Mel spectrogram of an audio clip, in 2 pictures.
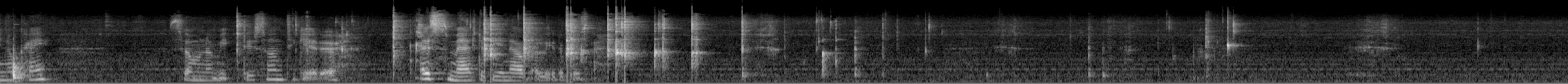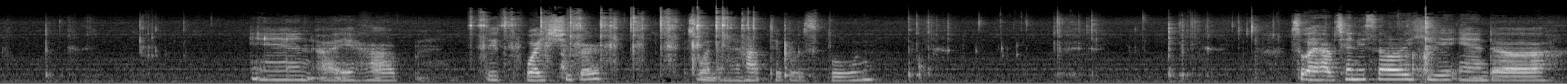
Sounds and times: Stir: 7.4 - 9.0, 10.9 - 11.4, 20.4 - 23.7, 24.8 - 28.3.

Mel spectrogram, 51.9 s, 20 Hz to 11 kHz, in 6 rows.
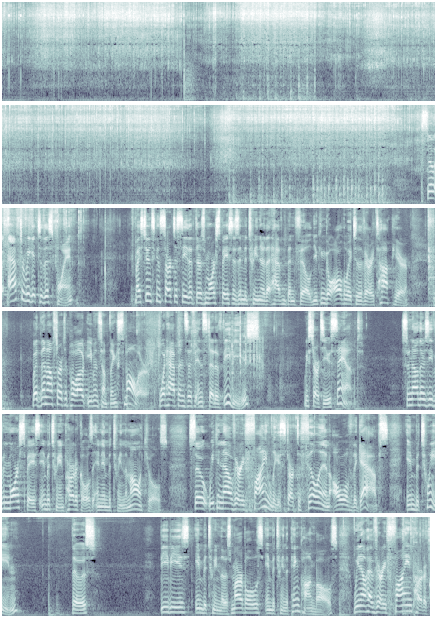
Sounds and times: Inside, large room or hall: 0.0 - 19.6.

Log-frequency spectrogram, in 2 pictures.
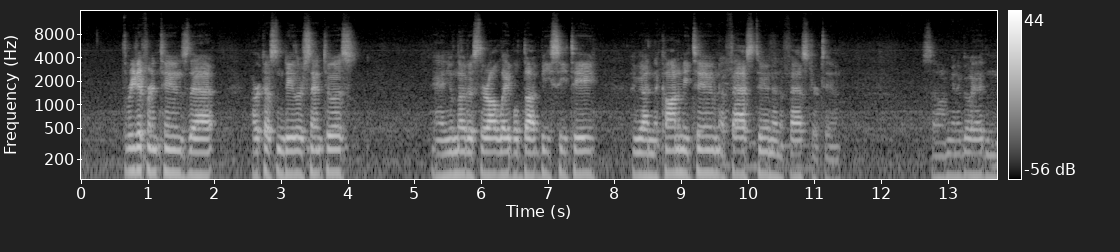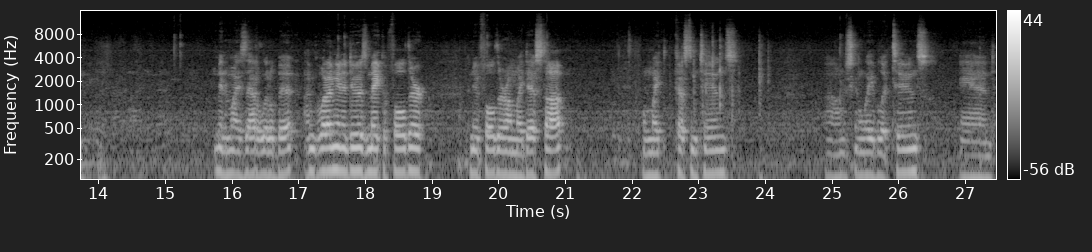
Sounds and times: Speech: 0.7 - 4.2, 5.3 - 11.5, 12.6 - 15.2, 15.8 - 19.0, 19.6 - 21.1, 21.8 - 23.7, 24.9 - 27.4.

